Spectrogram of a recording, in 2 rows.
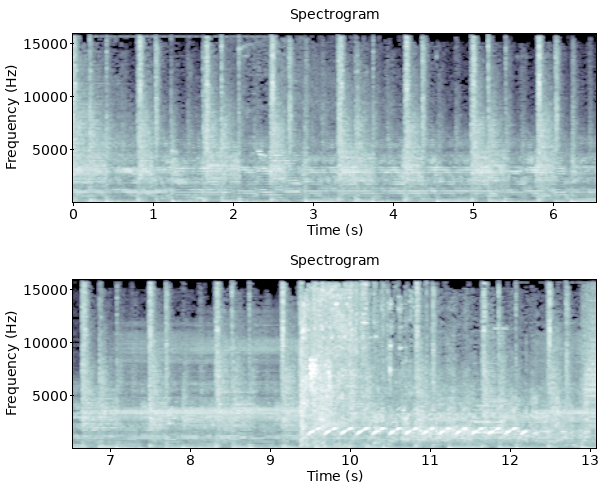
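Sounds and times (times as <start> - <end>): comedy background music: 0.0 - 13.0
car alarm whooping: 9.5 - 13.0.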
